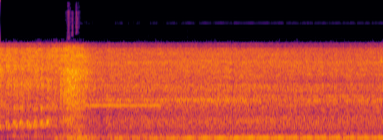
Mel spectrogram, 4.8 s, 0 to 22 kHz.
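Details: 1999 Ford 7.3 Powerstroke diesel, warmed up, after a hard cold start with loping, misfire and black and white smoke: steady low rumble with an uneven, lumpy beat near three per second. Cylinder contribution test points to a dead cylinder three injector.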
